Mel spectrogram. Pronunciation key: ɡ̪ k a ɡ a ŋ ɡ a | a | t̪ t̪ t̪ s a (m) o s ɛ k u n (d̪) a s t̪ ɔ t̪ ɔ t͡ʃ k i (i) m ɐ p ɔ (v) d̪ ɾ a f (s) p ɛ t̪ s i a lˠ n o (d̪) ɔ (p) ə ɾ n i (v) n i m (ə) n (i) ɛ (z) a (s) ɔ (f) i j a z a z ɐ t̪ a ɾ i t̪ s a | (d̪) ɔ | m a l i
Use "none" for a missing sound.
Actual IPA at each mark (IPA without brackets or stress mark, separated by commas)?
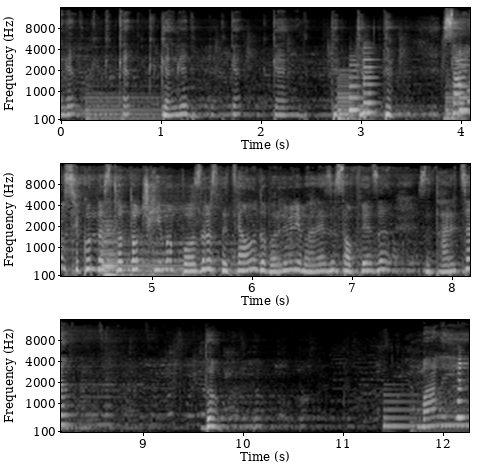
m, d̪, i, z, s, d̪, b, v, a, i, z, s, f, d̪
